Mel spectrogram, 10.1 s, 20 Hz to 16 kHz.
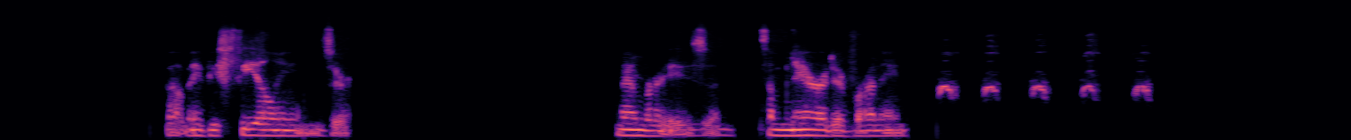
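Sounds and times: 
speech: 1.2s - 2.7s, 4.6s - 6.8s
bird calling outside with harsh raspy notes: 7.0s - 8.8s.

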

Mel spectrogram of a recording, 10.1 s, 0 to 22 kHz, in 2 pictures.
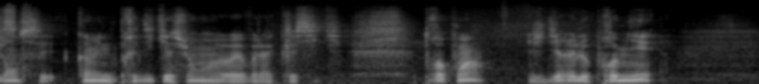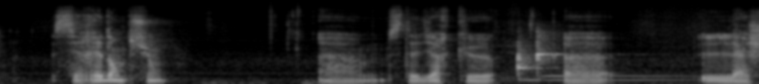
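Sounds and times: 
speech: 0.1s - 4.5s, 5.4s - 6.2s, 7.2s - 10.1s
phone message notification tonal blips: 8.5s - 9.5s.

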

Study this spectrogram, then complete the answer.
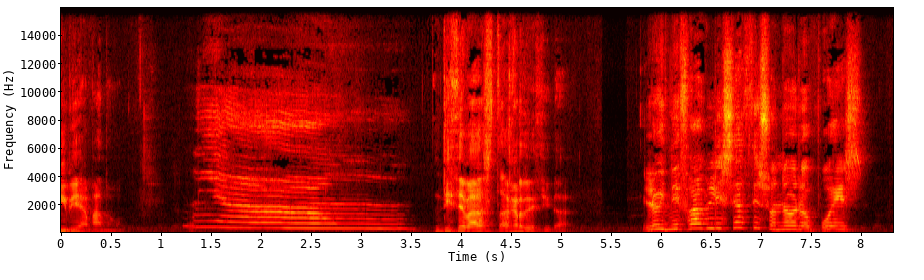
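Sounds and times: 
speech: 0.0s - 0.7s, 3.7s - 5.2s, 5.8s - 8.1s
female cat meowing: 1.2s - 3.6s.

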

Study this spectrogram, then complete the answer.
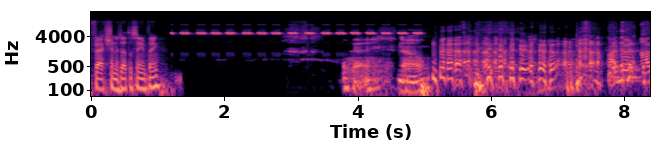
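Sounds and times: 
speech: 0.0s - 1.3s, 3.8s - 8.3s
cricket chirping: 1.2s - 5.1s
laughter: 3.0s - 8.3s.

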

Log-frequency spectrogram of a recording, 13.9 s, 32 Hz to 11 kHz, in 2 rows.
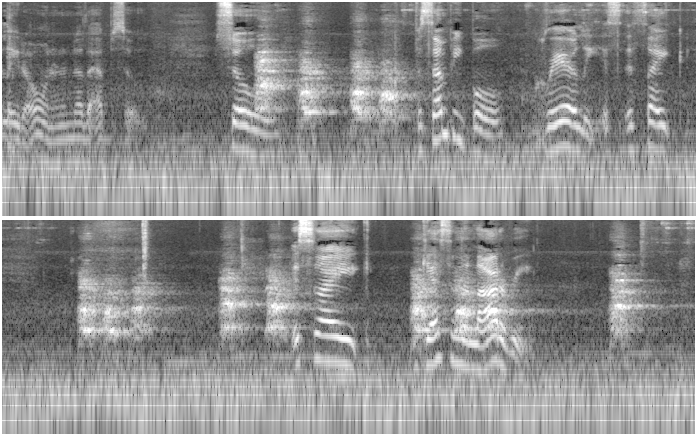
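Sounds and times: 
speech: 0.2s - 6.9s, 9.8s - 12.3s
dog barking and yipping: 2.5s - 4.2s, 7.7s - 10.0s, 11.0s - 12.1s, 13.0s - 13.8s.

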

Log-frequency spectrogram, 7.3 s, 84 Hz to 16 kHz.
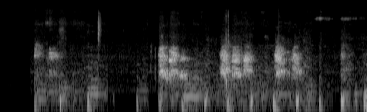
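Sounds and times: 
pack of dogs barking and yelping: 0.7s - 1.3s, 3.1s - 7.2s.

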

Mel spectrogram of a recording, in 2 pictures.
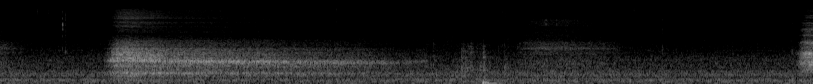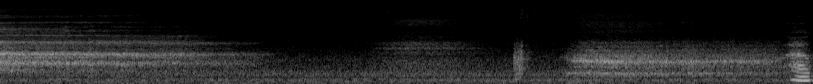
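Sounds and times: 
deep breaths in through nose, out through mouth: 1.0s - 4.4s, 5.0s - 6.3s, 8.0s - 11.0s, 11.8s - 16.1s.

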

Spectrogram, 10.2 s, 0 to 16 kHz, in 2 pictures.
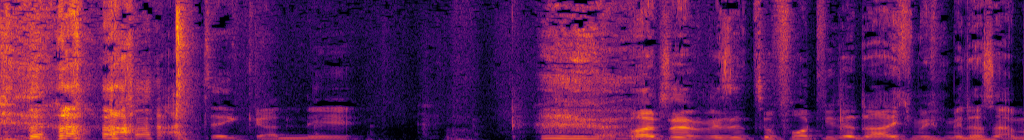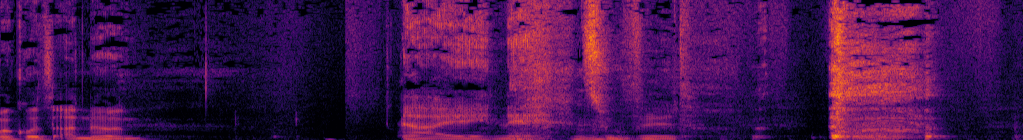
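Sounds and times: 
laughter: 0.0s - 1.0s
speech: 0.2s - 6.0s, 7.1s - 9.8s
harsh cough: 8.9s - 10.0s.

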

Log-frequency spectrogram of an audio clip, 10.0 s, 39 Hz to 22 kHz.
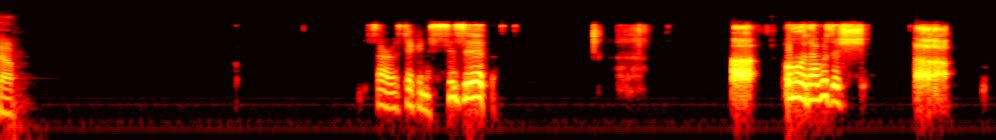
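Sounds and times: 
speech: 0.0s - 0.2s, 3.8s - 5.1s, 7.3s - 9.5s
short throaty burp: 7.3s - 7.7s, 9.1s - 9.6s.

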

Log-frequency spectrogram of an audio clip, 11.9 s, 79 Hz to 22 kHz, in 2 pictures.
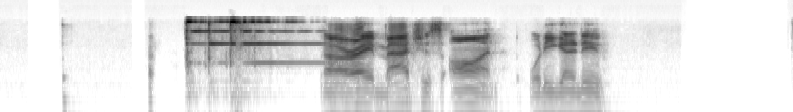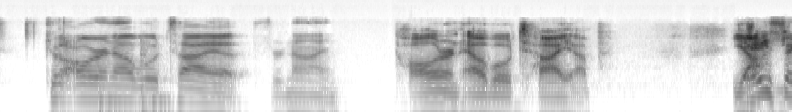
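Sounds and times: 
wrestling ring bell clanging: 1.4s - 2.6s
speech: 2.4s - 4.6s, 6.3s - 10.6s, 11.4s - 11.8s.

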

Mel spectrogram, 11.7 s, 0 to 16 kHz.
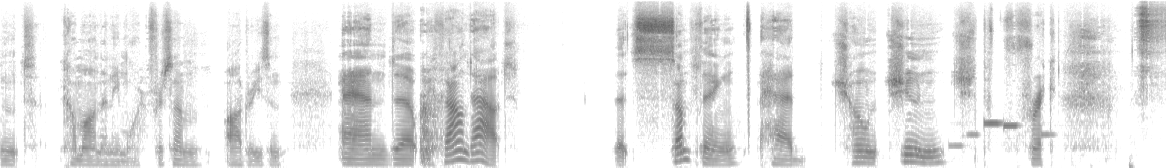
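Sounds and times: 
speech: 0.0s - 5.2s, 6.1s - 11.6s
mobile phone notification electronic beeps: 9.5s - 10.6s.

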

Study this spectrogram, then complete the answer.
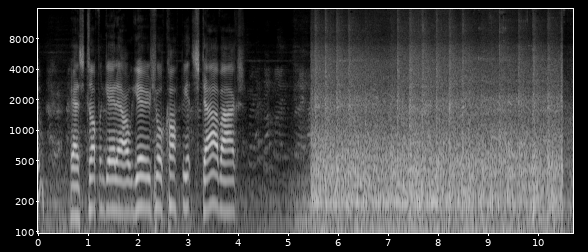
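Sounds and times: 
speech: 0.0s - 4.2s
low train rumble: 0.0s - 10.7s
train wheels clacking on rails: 5.5s - 10.6s.

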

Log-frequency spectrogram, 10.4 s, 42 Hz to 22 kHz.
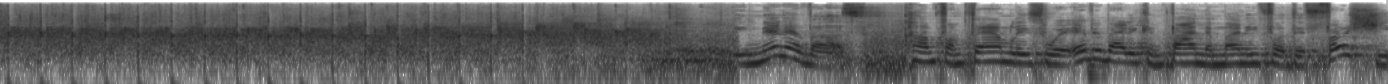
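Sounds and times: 
large audience applauding: 0.0s - 5.4s
speech: 5.9s - 10.4s.

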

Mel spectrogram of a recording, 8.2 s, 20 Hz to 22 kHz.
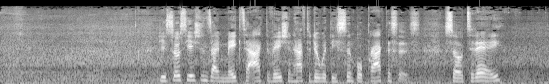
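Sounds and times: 
road traffic of cars passing: 0.0s - 8.2s
speech: 2.4s - 7.7s.

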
